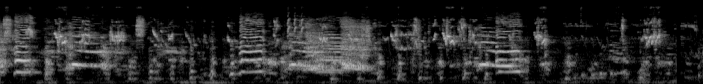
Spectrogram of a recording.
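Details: Pet budgerigars chirping and chattering in a dense, continuous stream of warbled, buzzy notes and short squeaks, several birds overlapping throughout.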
